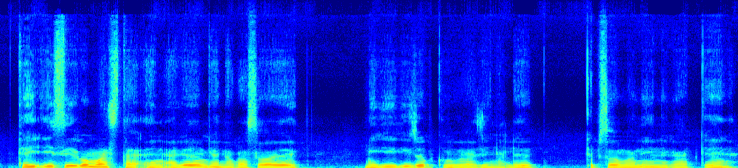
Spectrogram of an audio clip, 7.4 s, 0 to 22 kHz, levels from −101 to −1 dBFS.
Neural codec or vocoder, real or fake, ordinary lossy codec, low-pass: codec, 44.1 kHz, 2.6 kbps, SNAC; fake; none; none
